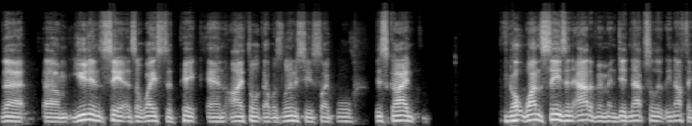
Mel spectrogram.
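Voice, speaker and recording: A man with an Australian accent talks at a moderate pace with fairly even intonation. His fairly low voice has a bright, sharp tone. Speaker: sports podcast panelist. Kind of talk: casual chat. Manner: halting.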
